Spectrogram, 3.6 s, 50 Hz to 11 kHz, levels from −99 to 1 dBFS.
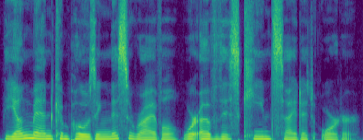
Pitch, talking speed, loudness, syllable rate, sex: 175 Hz, 200 wpm, -17 LUFS, 5.6 syllables/s, female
